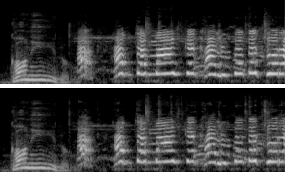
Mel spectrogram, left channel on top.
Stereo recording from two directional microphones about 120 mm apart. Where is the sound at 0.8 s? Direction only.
20° left (ahead or behind).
